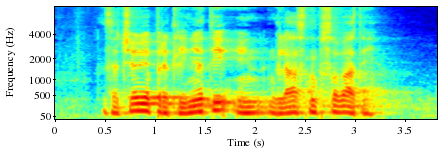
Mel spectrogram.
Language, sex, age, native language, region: Slovenian, male, 30-49, Slovenian, Savinja region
